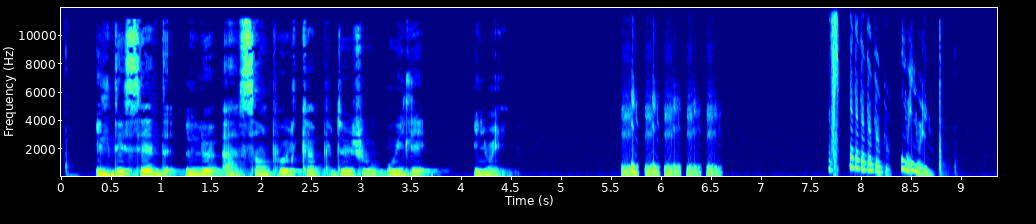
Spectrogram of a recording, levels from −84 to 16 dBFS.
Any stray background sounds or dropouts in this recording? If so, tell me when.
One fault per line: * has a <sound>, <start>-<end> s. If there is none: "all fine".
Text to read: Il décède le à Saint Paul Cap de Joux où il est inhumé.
* has a laugh, 5.6-6.6 s
* has a chirp, 7.7-8.7 s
